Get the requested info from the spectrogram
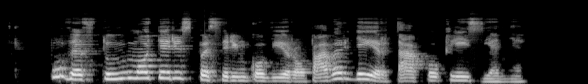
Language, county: Lithuanian, Tauragė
